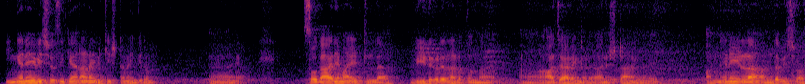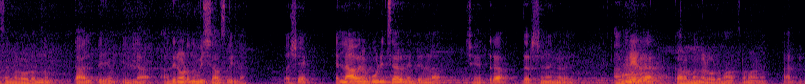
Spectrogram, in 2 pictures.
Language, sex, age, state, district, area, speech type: Malayalam, male, 18-30, Kerala, Kannur, rural, spontaneous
